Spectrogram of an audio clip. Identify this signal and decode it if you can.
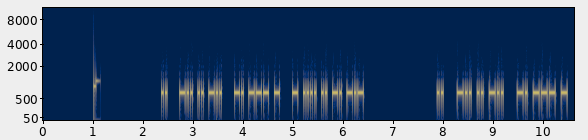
Morse code, heard as a keyed tone, about 29 wpm, 700 Hz. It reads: I DID NOT THINK I DID NOT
